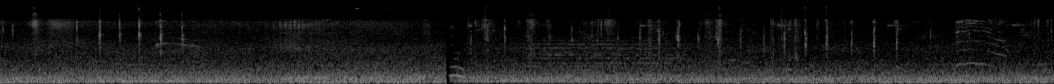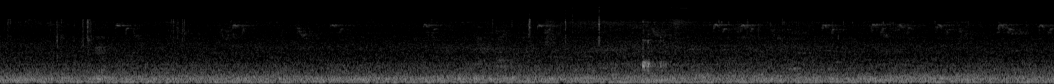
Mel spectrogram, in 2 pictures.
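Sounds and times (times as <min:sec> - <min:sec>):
cat meowing: 0:09.5 - 0:10.2.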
